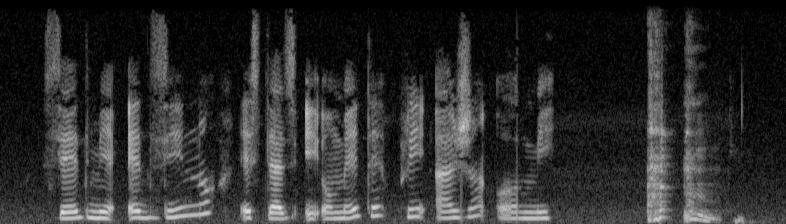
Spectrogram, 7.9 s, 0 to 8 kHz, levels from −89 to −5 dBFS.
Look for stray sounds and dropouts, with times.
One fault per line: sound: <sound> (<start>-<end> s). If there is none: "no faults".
sound: throat clearing (6.5-7.2 s)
